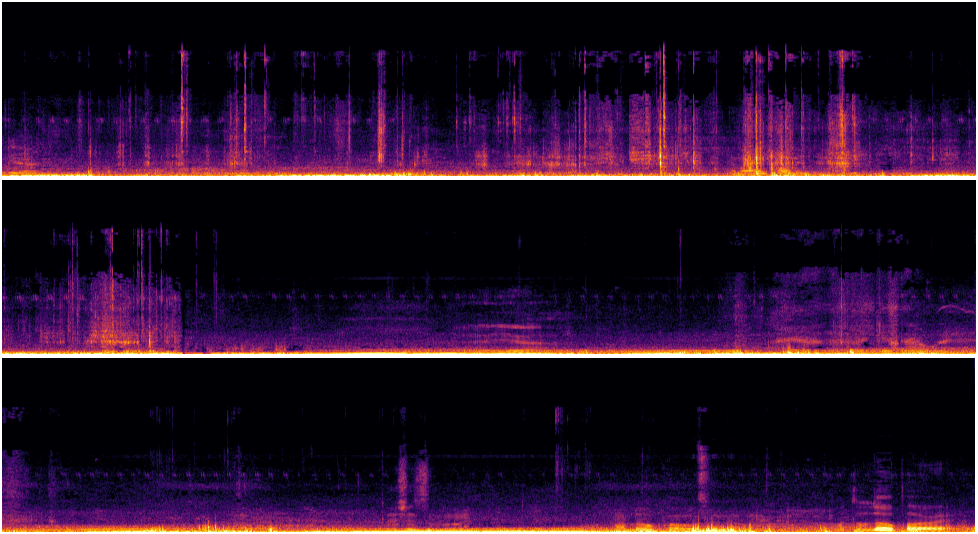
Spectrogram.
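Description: A steady low hum that drops out briefly near the middle and stops just before the end, under muffled voices, with scattered small clicks and scrapes from pliers working the catch free.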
